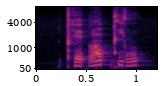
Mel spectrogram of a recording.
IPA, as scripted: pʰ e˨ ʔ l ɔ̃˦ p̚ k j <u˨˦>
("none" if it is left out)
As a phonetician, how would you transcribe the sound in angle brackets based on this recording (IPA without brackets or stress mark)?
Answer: u˨˦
